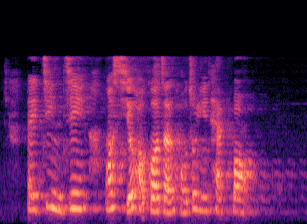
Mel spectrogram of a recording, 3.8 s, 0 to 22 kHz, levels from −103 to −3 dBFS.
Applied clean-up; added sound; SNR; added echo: none; none; none; reverberation time 0.6 s.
